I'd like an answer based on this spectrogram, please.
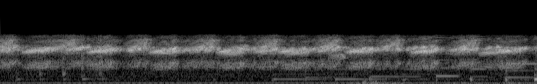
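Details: Many frogs trapped in a Helix, Oregon pool on Earth Day 2016 keep up a loud pulsing croak chorus, while soft plucked classical guitar notes enter quietly beneath them partway through.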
